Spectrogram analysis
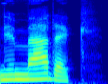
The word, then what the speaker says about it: pneumatic: In words derived from Greek, the initial P in the diraph PS is silent as in psychology, pterodactyl and pneumatic.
